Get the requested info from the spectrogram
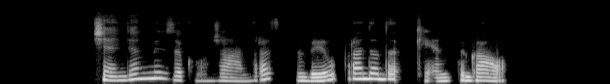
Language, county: Lithuanian, Marijampolė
